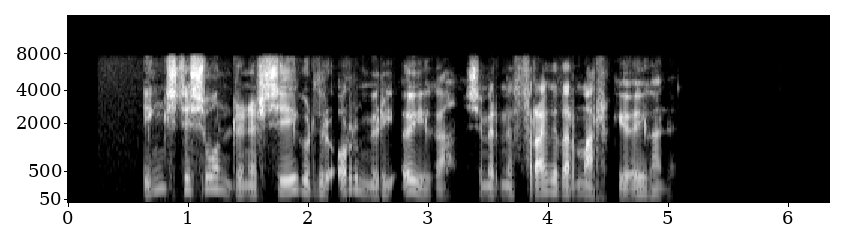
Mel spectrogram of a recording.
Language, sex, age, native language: Icelandic, male, 20-29, Icelandic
